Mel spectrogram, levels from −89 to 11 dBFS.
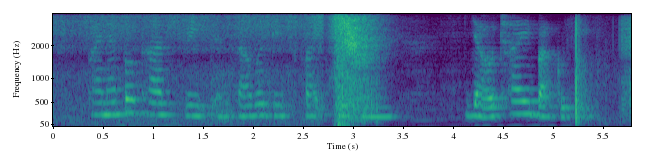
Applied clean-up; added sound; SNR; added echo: none; Fireworks; -2 dB; reverberation time 0.3 s.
